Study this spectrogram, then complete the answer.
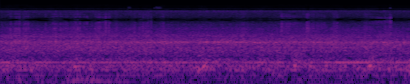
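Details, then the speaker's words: Water pump hums steadily with a continuous airy hiss as its suction line draws air through a badly soldered, overheated copper sweat joint. Pump sucking air through a leaking suction joint. "I hear it leaking. Suck in here. Yeah. I'm gonna have to bring my own supplies. Sucking air. Hear it?"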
